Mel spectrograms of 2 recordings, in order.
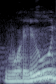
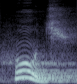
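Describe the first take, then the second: First: The word begins with a w sound. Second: The word begins with an h sound. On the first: The speaker calls it wrong. "अगर W बोला जाता तो वह की sound बोलता" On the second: The speaker calls it right. "यहाँ पर तो डब्ल्यू साइलेंट है"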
